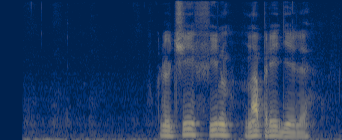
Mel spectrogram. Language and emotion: Russian, neutral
